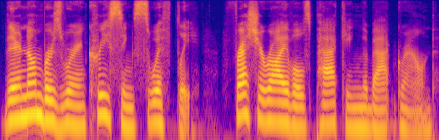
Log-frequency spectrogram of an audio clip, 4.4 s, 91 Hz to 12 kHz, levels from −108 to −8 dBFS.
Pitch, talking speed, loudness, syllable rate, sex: 160 Hz, 135 wpm, -20 LUFS, 4.7 syllables/s, female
